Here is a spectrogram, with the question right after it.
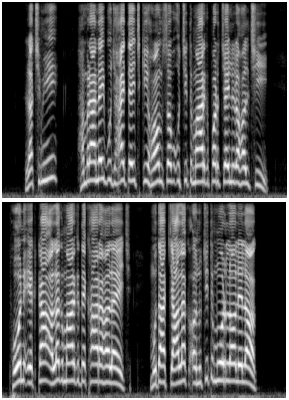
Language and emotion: Maithili, fearful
